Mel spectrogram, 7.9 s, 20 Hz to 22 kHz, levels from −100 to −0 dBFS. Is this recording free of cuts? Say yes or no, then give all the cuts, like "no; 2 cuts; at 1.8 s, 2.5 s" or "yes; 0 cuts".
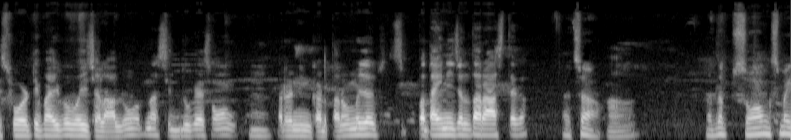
yes; 0 cuts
